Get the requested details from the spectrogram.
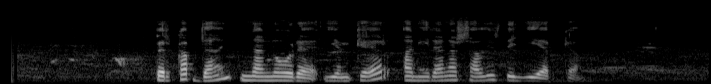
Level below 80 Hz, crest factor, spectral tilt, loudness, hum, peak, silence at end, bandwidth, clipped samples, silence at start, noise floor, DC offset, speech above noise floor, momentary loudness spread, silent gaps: -84 dBFS; 22 dB; -5.5 dB/octave; -29 LUFS; none; -8 dBFS; 0.6 s; 9.8 kHz; under 0.1%; 0.5 s; -58 dBFS; under 0.1%; 30 dB; 20 LU; none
